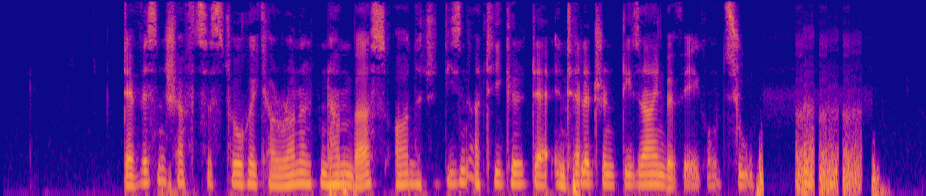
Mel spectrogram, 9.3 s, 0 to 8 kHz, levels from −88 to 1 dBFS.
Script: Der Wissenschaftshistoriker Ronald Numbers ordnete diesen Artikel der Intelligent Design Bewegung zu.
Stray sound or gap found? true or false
true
